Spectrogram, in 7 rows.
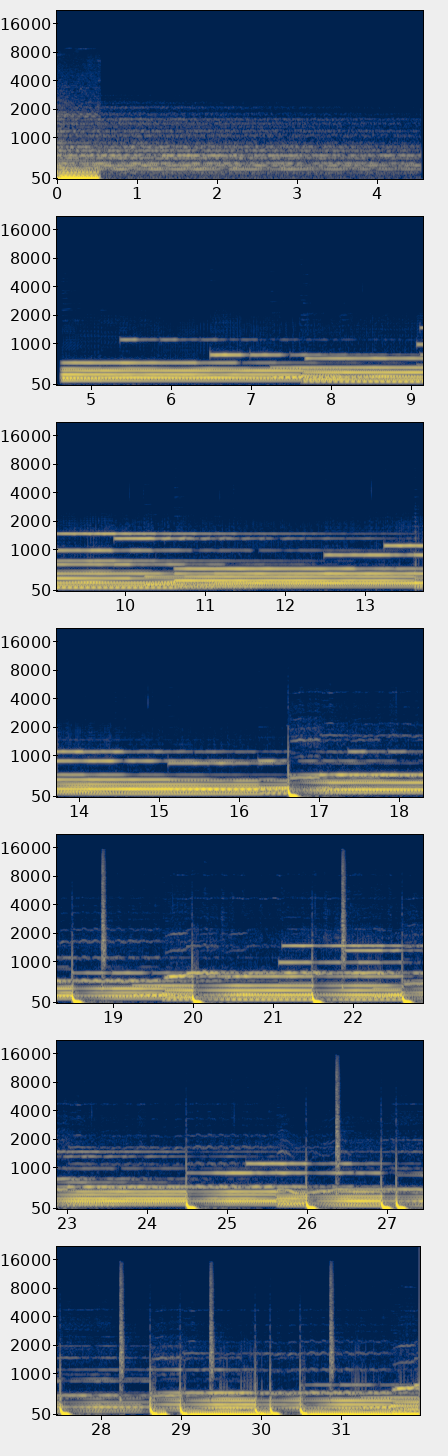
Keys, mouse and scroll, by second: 19.6 alt+click, 26.7 alt+click.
